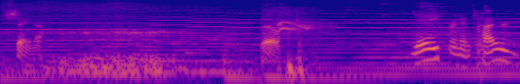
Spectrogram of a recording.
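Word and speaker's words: Shana: This is an instance where her name is pronounced Shanna or Shauna or something, and I choose to pronounce it Shayna.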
